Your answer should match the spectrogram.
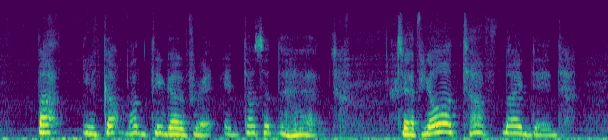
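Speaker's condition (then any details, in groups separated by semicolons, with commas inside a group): Motor neuron disease; wheelchair user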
